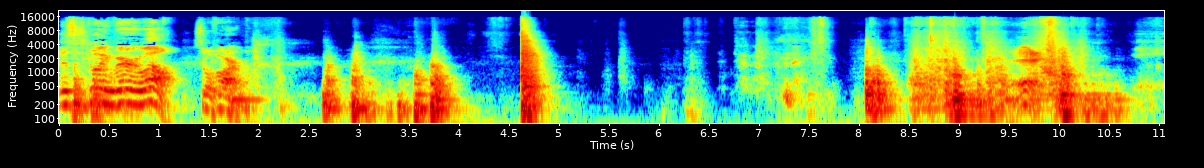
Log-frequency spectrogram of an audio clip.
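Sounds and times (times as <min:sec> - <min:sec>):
wooden mallet striking wood: 0:04.6 - 0:05.0
hand plane scraping wood: 0:08.4 - 0:10.5.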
